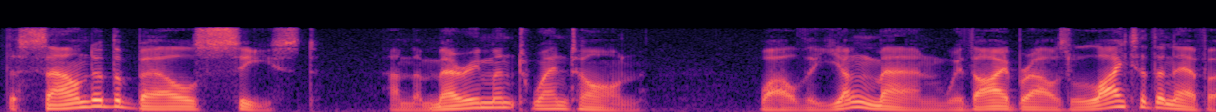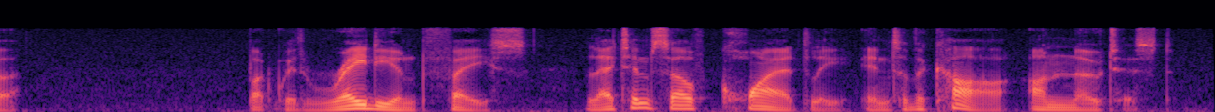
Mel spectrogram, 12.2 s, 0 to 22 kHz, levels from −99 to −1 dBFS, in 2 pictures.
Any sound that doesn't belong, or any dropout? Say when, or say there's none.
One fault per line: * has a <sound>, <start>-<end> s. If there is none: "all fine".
all fine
